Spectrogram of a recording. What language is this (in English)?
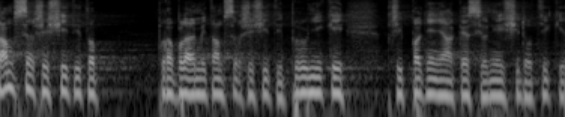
Czech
